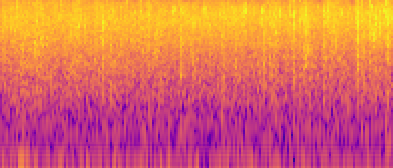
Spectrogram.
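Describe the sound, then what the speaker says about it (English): Steady, dense rain pours down in the video game Days Gone, an even hiss with scattered drop patter filling the whole stretch, no voices. "Well, not if it's pissing down rain."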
